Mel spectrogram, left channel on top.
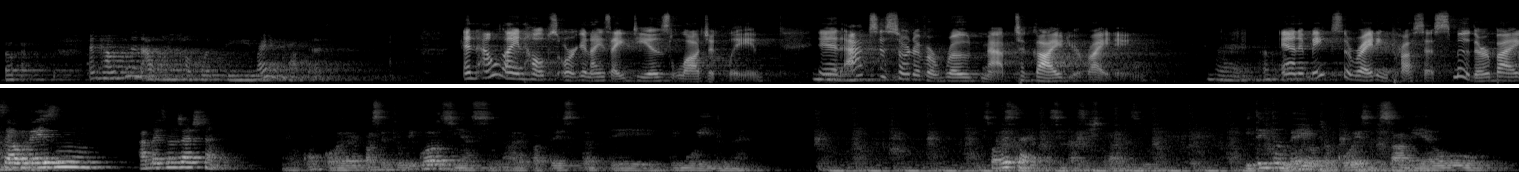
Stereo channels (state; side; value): different; both; correlation -0.01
